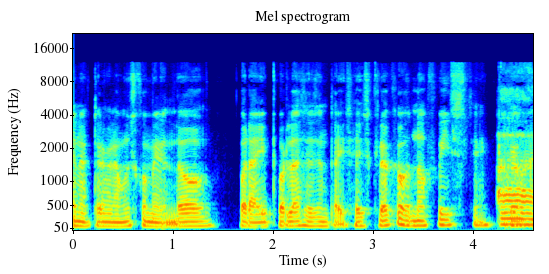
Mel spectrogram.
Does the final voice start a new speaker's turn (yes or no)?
yes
